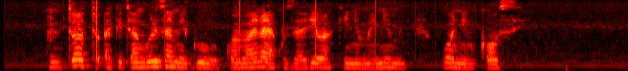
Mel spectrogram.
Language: Swahili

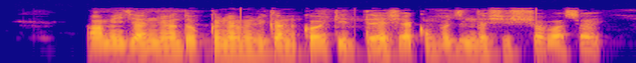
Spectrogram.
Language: Bangla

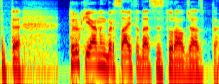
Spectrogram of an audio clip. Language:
Kazakh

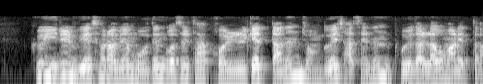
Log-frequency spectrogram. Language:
Korean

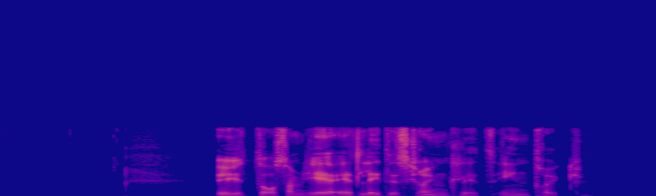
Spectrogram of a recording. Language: Swedish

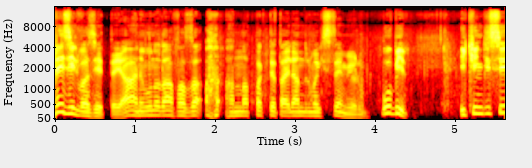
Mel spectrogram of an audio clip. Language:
Turkish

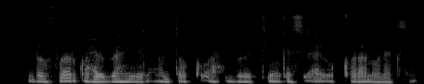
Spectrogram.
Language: Somali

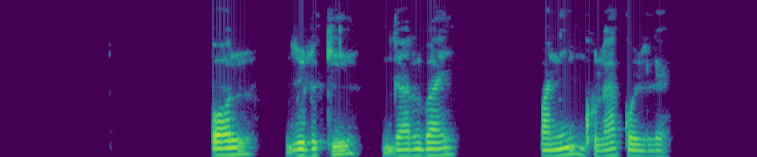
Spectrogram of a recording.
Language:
Assamese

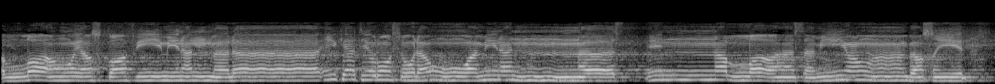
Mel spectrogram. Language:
Arabic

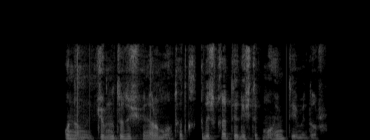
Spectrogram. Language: Uyghur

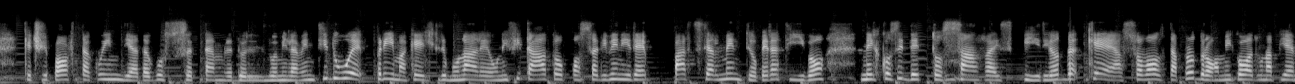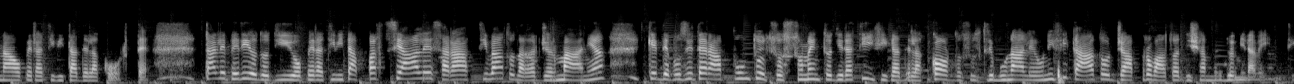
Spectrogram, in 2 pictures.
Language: Italian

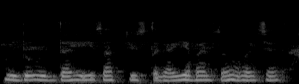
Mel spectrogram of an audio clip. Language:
Maithili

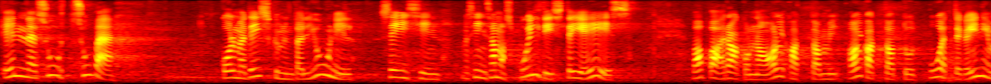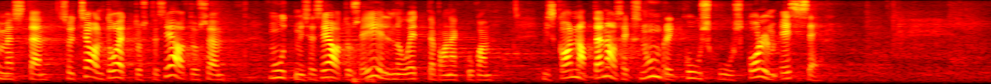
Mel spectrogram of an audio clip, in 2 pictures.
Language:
Estonian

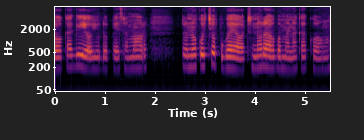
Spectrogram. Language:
Luo (Kenya and Tanzania)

